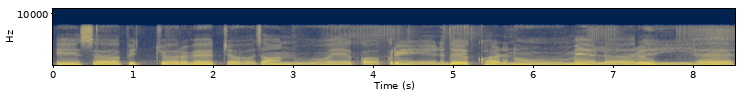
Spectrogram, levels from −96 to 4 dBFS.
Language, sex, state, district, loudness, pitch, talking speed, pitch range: Punjabi, female, Punjab, Kapurthala, -14 LUFS, 225 Hz, 75 wpm, 210-240 Hz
